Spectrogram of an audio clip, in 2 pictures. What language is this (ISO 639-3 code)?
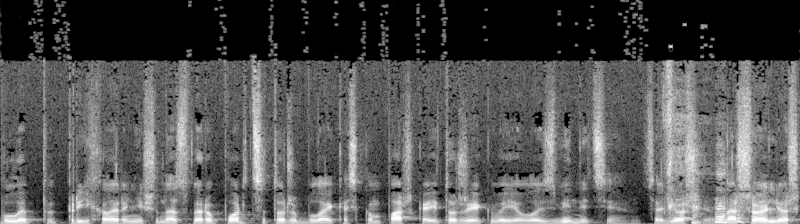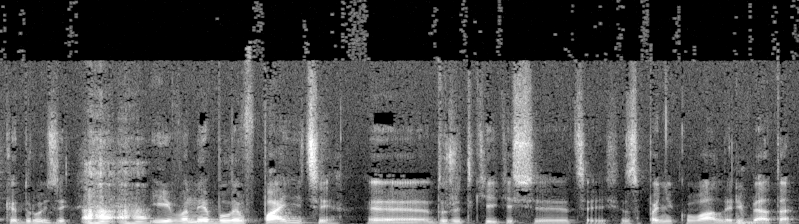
ukr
